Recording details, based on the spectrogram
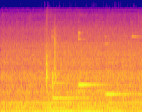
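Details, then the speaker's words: Minecraft special edition Xbox One S, repaired for no display: short run of clear bell-like startup chime notes over a faint hum as it powers up, normal. "all right let's switch over and let's get that beautiful Minecraft sound"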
